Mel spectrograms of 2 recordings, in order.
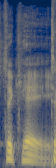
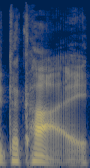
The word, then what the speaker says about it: Takei: Actually, is it Takei or Takai? – It's Takei. – Takei. – Rhymes with okay. – All right. – But I don't object to Takai, which is a legitimate Japanese word spelled T-A-K-A-I, which means expensive.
